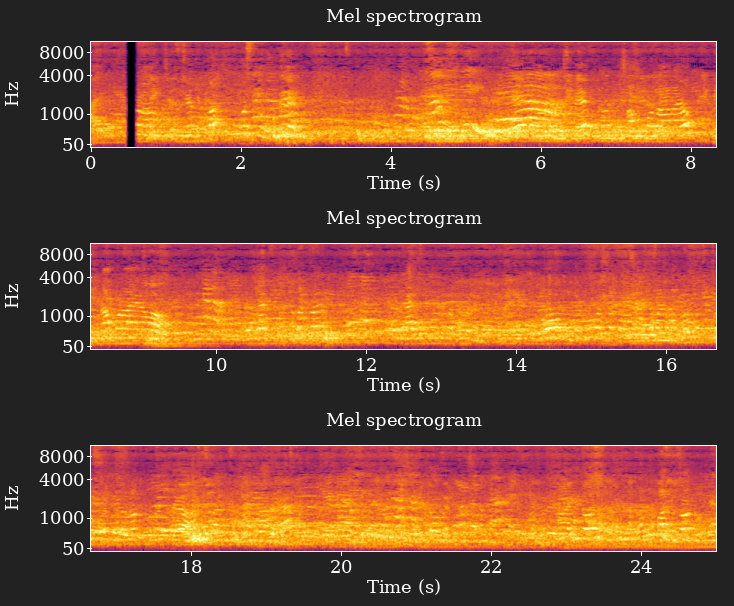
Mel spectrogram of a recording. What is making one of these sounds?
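Several people talk and murmur in the background.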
